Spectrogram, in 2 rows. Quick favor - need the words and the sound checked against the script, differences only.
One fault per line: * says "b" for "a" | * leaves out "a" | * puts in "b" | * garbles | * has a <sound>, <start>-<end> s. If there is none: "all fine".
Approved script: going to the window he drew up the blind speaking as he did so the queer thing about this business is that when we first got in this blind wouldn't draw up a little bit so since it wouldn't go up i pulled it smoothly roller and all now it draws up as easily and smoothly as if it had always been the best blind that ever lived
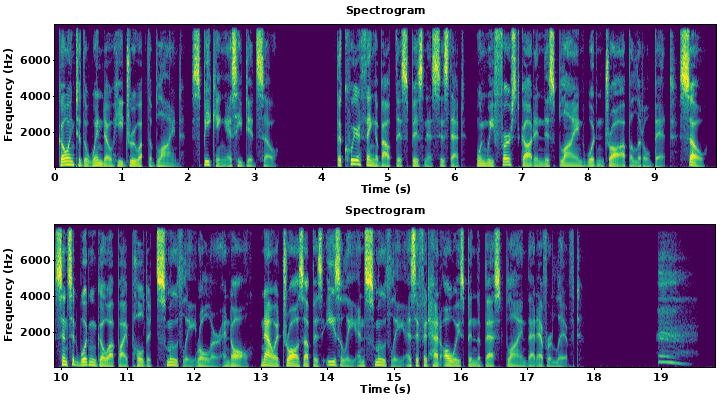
* has a sigh, 18.9-19.6 s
